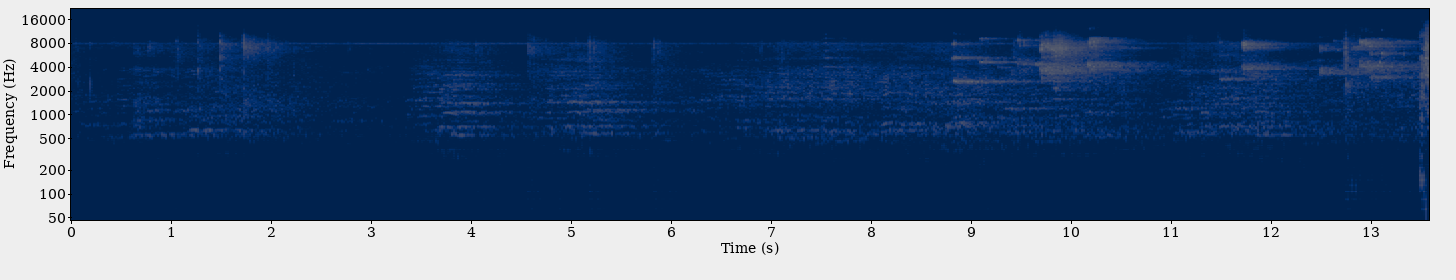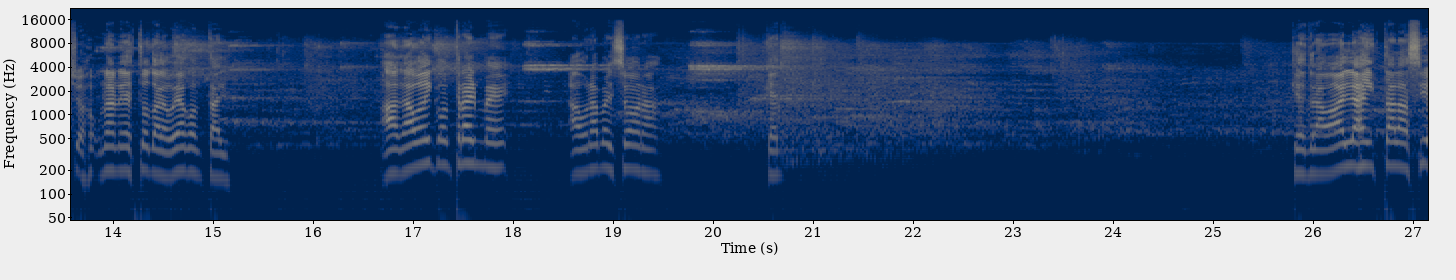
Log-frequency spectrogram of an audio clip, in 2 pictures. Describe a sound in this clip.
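Players call out across a large echoing gym.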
